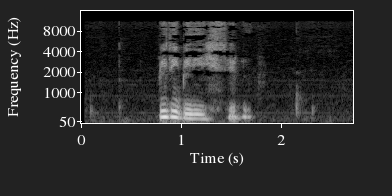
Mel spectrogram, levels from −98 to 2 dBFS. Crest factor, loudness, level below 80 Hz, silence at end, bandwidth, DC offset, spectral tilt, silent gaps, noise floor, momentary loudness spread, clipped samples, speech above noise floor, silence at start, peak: 18 dB; -22 LUFS; -58 dBFS; 1.05 s; 11.5 kHz; under 0.1%; -6 dB/octave; none; -60 dBFS; 19 LU; under 0.1%; 40 dB; 0.8 s; -6 dBFS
